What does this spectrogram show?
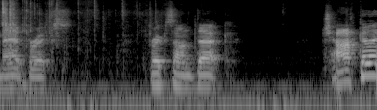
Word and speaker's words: Xhaka: z so i'm thinking xhaka switzerland greg a you want the bricks bricks are yours we have mad bricks bricks on deck chaka it's pronounced that's not a z really chaka julian baumgartlinger what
